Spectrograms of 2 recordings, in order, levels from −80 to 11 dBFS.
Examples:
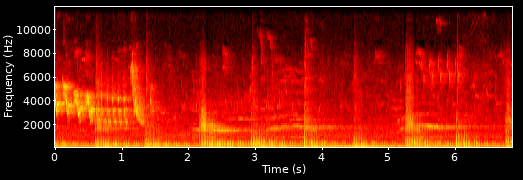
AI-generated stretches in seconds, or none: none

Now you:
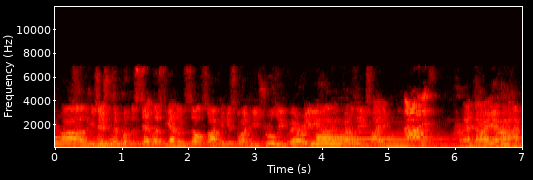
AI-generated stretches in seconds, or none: none

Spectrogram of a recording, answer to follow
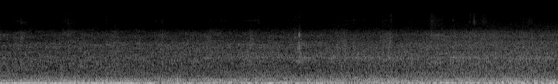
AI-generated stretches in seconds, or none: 0.0-2.2 (codec, DAC); 2.7-3.3; 4.0-4.5

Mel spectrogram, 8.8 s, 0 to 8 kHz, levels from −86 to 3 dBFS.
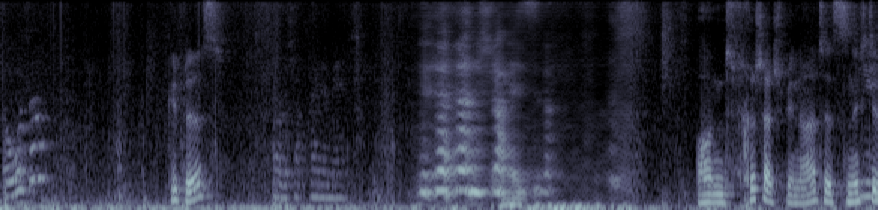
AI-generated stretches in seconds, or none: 4.1-6.3 (vocoder, Vocos)

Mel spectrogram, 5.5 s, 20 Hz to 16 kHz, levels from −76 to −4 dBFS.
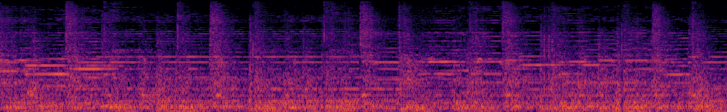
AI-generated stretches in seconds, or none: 2.6-3.5 (codec, SNAC)

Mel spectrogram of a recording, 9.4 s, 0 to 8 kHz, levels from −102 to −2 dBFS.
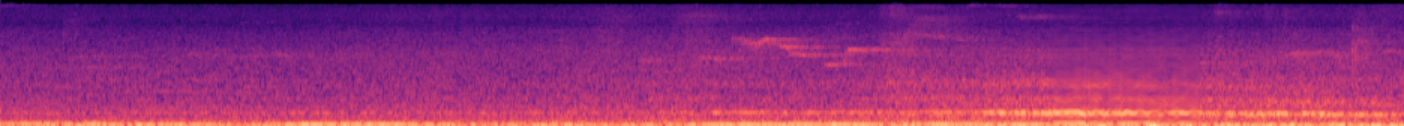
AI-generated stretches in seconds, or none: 7.0-8.0 (vocoder, Vocos)

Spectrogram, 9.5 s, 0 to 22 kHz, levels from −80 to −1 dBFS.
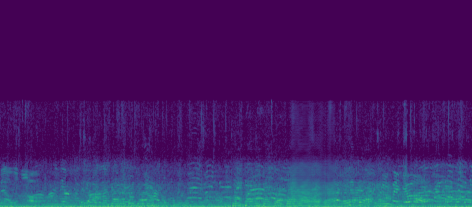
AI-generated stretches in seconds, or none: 5.8-6.7 (vocoder, Vocos)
